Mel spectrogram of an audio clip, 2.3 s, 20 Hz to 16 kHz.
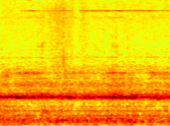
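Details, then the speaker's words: StepperOnline NEMA23 180W 3000 rpm easy servo for lathe electronic leadscrew, bench test: stiffness gain raised to 12, motor tone changes to a thin steady high whine over background hiss; stiffer, whine grows at higher gain. "so there's 12 and i just heard the tone of the motor change it's much more it has this a little bit of sound"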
